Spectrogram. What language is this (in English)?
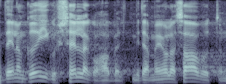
Estonian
